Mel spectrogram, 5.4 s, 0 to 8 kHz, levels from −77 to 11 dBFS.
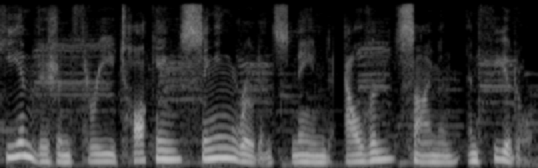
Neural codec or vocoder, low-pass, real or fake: none; 7.2 kHz; real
